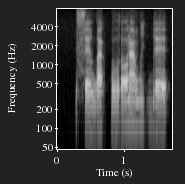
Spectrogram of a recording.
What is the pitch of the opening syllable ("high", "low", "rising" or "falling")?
low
